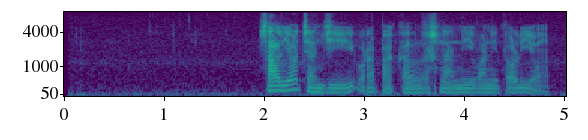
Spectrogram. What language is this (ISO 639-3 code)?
jav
